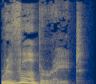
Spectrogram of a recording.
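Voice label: "reverberate", British English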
